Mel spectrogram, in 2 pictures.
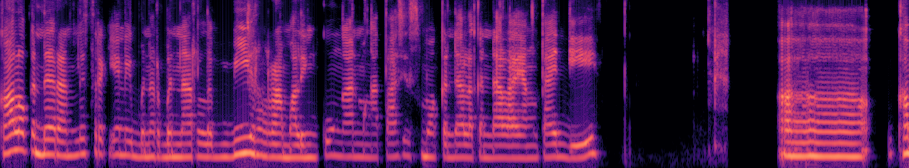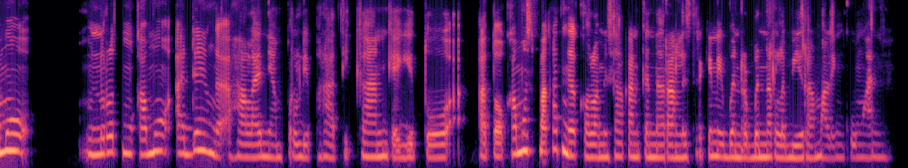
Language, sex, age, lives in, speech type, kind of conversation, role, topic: Indonesian, female, 25-29, Indonesia, conversation, unstructured, none, Bagaimana pendapatmu tentang penggunaan kendaraan listrik?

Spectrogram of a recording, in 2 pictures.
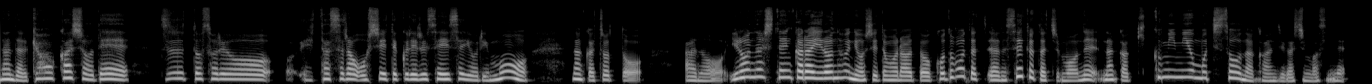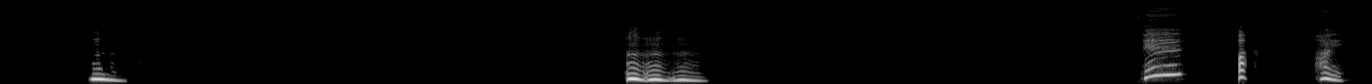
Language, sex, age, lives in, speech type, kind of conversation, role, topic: Japanese, female, 50-54, Japan, conversation, podcast, host, その先生のどんなところが好きでしたか？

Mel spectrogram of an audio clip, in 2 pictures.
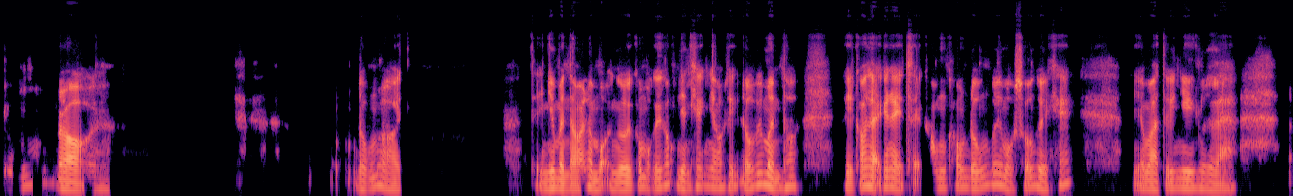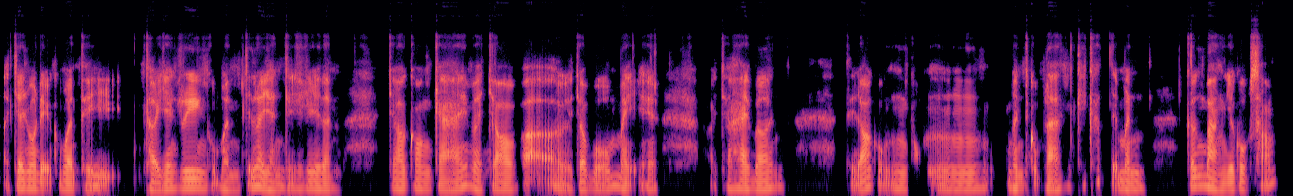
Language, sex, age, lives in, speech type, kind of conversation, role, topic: Vietnamese, male, 35-39, Vietnam, conversation, podcast, guest, Làm sao bạn cân bằng việc học với công việc và gia đình?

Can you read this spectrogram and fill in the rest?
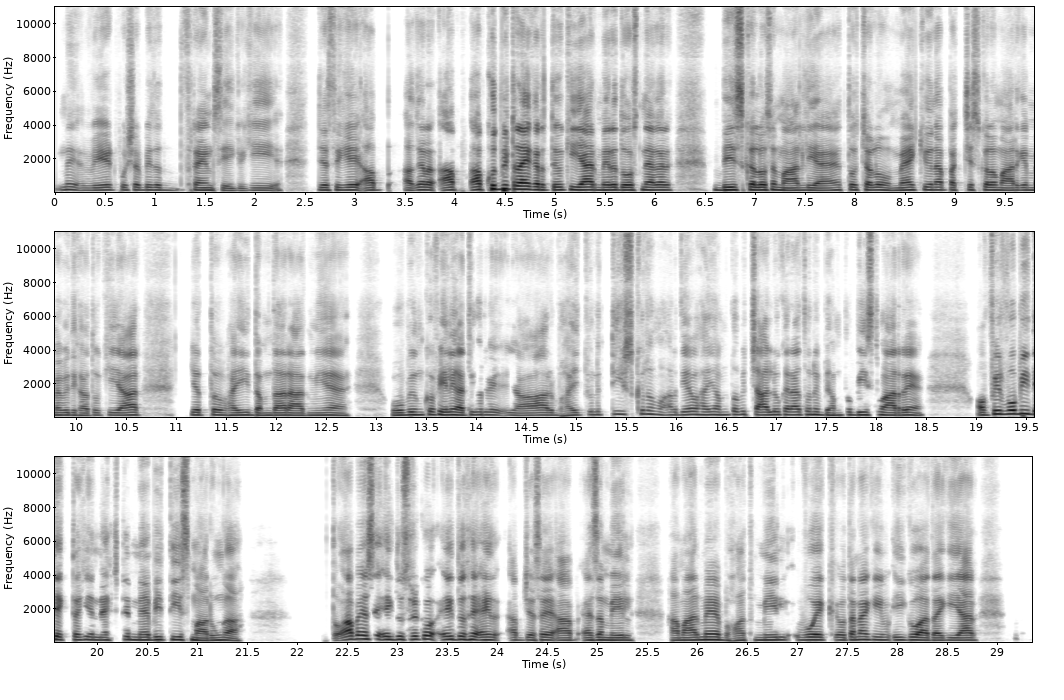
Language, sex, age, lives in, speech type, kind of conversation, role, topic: Hindi, male, 20-24, India, conversation, podcast, guest, Tum roz workout ko apni daily routine mein kaise maintain karte ho?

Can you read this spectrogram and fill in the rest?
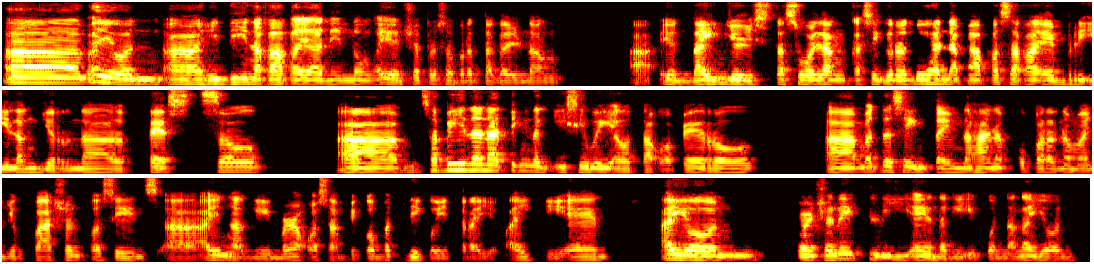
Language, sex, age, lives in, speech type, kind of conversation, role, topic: Filipino, male, 25-29, Philippines, conversation, unstructured, none, Ano ang mga pangarap mo sa hinaharap, at bakit?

